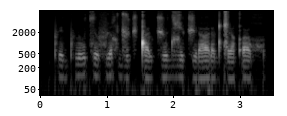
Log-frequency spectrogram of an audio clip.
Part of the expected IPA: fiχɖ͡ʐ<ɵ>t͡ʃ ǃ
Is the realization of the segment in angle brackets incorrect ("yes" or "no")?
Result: no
